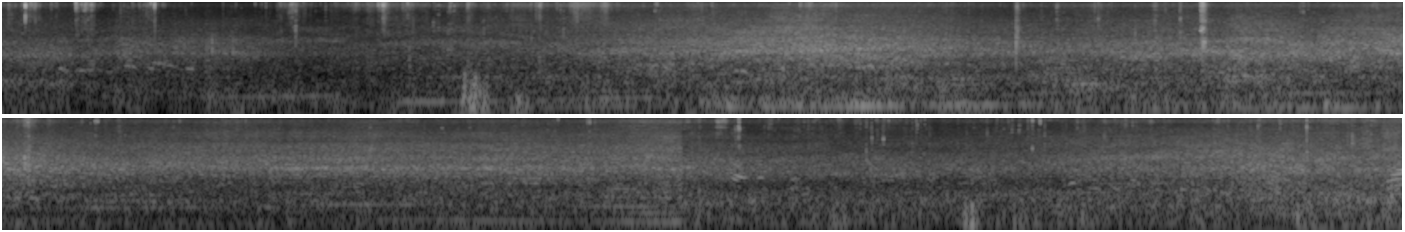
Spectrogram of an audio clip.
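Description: Indistinct voices over passing road traffic that swells and fades a few times, with scattered clicks and bumps.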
